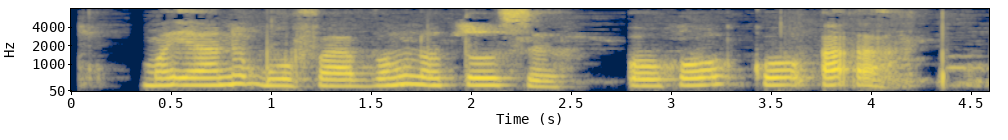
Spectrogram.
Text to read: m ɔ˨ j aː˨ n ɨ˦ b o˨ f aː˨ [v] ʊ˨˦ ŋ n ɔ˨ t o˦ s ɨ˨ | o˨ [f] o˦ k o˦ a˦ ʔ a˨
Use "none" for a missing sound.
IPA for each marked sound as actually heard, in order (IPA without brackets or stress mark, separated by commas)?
v, h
